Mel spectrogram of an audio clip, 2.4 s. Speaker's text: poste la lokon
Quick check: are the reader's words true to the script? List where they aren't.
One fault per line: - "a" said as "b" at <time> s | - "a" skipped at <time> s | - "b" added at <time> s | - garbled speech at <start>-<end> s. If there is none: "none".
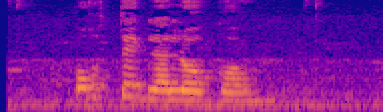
none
